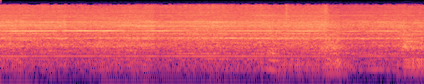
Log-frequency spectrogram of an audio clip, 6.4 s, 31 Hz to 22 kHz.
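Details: 1986 Vorwerk VK 117-1H upright vacuum cleaner after cleaning, belt problem and a modification: steady, even motor hum with a constant high whir and no surging, rattling or scraping; running normally, much better.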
